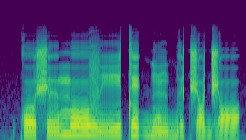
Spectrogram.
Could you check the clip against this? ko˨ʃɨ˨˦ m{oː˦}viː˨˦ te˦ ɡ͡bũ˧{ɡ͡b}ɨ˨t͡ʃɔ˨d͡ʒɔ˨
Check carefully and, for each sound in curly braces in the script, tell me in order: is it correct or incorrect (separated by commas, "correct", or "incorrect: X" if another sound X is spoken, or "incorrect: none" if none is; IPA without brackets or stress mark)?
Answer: correct, correct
